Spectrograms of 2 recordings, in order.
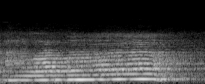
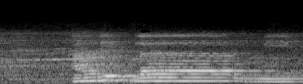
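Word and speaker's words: الم: Baqarah bacanya gimana pasti baca pertamanya alam biasa ya kan hama salah siapa yang bisa menyalahkan itu secara harakat kan bacanya benar alam Yasa benar enggak kalau dibaca seperti itu sudah ada titik sudah ada Har tapi salah enggak bacanya Salah yang benar apa Alif lam mim itu apa ilmu Apa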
